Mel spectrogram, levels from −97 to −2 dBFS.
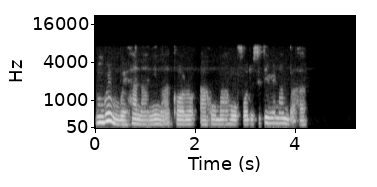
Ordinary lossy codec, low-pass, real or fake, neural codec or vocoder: Opus, 32 kbps; 7.2 kHz; fake; vocoder, 44.1 kHz, 80 mel bands, Vocos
